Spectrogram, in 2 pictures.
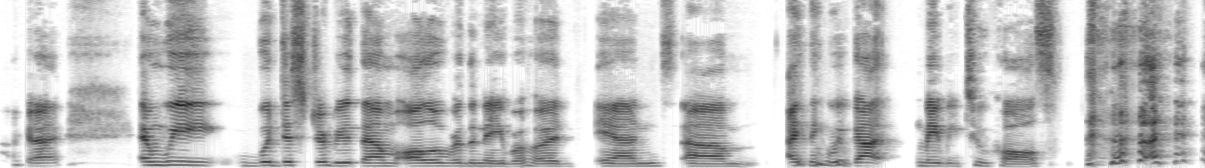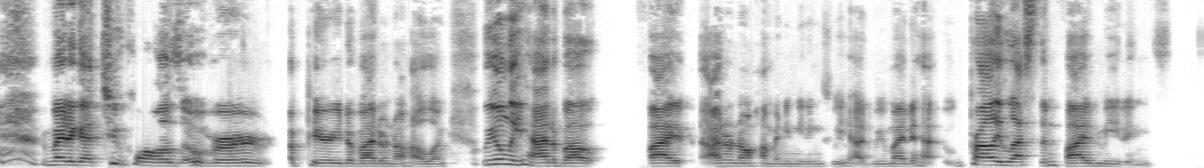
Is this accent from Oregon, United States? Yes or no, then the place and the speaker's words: no; Rhode Island, United States; I grew up in Rhode Island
